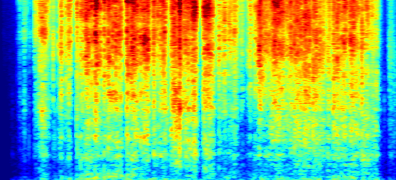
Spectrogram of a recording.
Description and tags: This is a sample from my sample pack "tearing a piece of paper".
